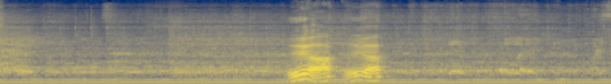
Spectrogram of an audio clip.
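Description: Faint background music with a steady low hum; about three seconds in, a loud wavering voice sounds twice in quick succession.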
